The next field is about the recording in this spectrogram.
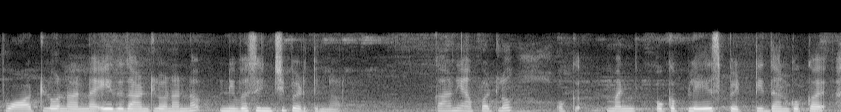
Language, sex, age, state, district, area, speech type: Telugu, female, 18-30, Telangana, Yadadri Bhuvanagiri, urban, spontaneous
